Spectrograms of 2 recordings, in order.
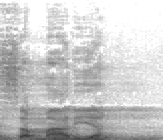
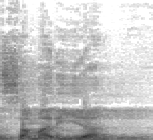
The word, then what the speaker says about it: Samaria: a una mujer pecadora de samaria otros pronuncian samaría esa se llama la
